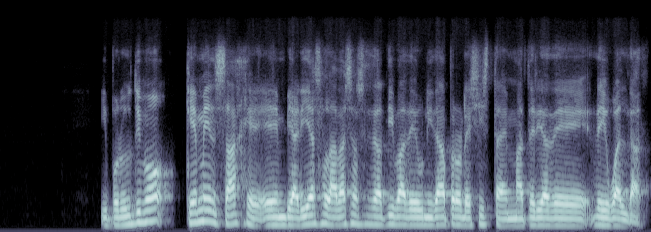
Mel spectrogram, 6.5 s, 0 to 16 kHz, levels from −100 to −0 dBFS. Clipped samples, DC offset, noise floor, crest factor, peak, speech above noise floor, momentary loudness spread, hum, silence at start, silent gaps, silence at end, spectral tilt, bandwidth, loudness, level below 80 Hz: under 0.1%; under 0.1%; -86 dBFS; 14 dB; -6 dBFS; 68 dB; 5 LU; none; 1 s; none; 0.05 s; -6.5 dB/octave; 8.2 kHz; -19 LUFS; -64 dBFS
